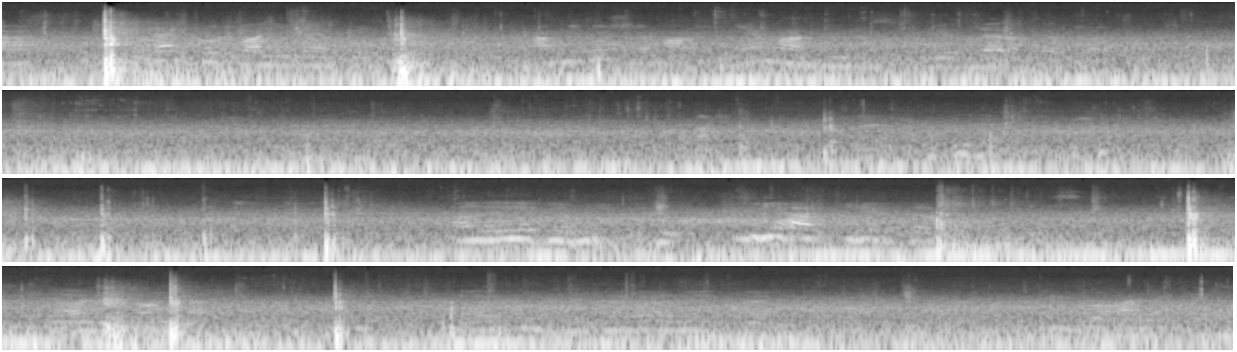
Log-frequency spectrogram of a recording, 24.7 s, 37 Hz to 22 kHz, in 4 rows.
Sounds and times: teenagers playing horse at the nearby basketball court 0:00.0 - 0:24.6
basketball bouncing off the tarmac 0:00.4 - 0:03.1
basketball bouncing off the tarmac 0:10.2 - 0:10.6
basketball bouncing off the tarmac 0:12.2 - 0:14.2
basketball bouncing off the tarmac 0:17.0 - 0:17.5
basketball bouncing off the tarmac 0:18.1 - 0:21.0

